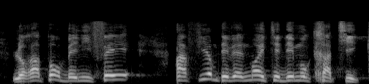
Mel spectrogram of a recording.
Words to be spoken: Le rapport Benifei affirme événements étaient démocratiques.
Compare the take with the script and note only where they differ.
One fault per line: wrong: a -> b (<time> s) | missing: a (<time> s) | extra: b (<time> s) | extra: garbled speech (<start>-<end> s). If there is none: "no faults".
no faults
